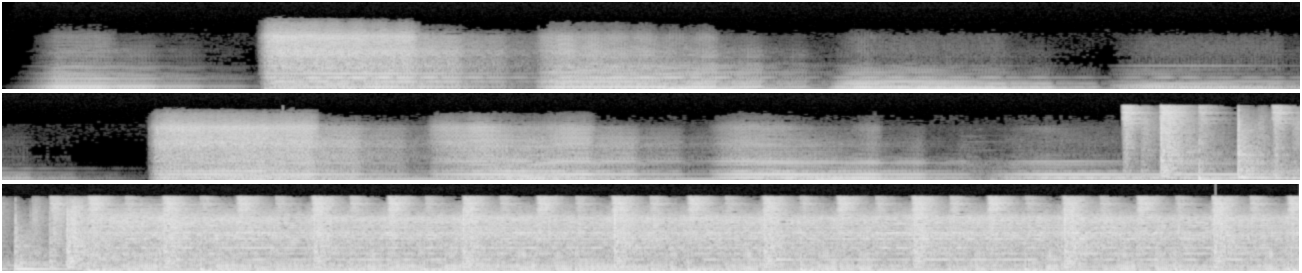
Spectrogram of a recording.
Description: contemporary polish village music

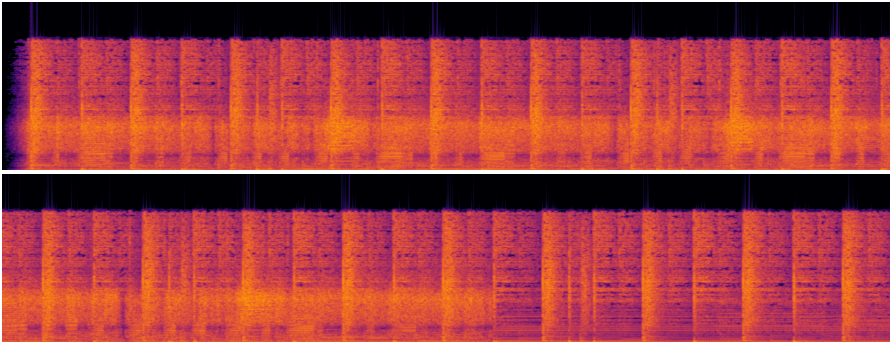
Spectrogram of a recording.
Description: rytm rhythm; contemporary polish village music

